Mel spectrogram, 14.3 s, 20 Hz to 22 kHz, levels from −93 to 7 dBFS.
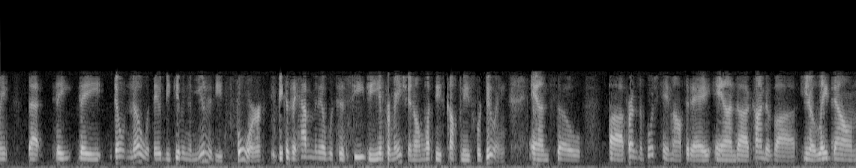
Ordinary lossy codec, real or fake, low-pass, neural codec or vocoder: AAC, 16 kbps; real; 7.2 kHz; none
